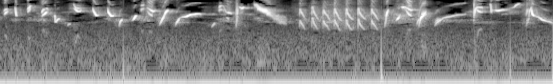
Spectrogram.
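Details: European goldfinch (Carduelis carduelis) singing in nature, a steady stream of bright twittering notes, quick trills and downslurred whistles over a faint background hiss.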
